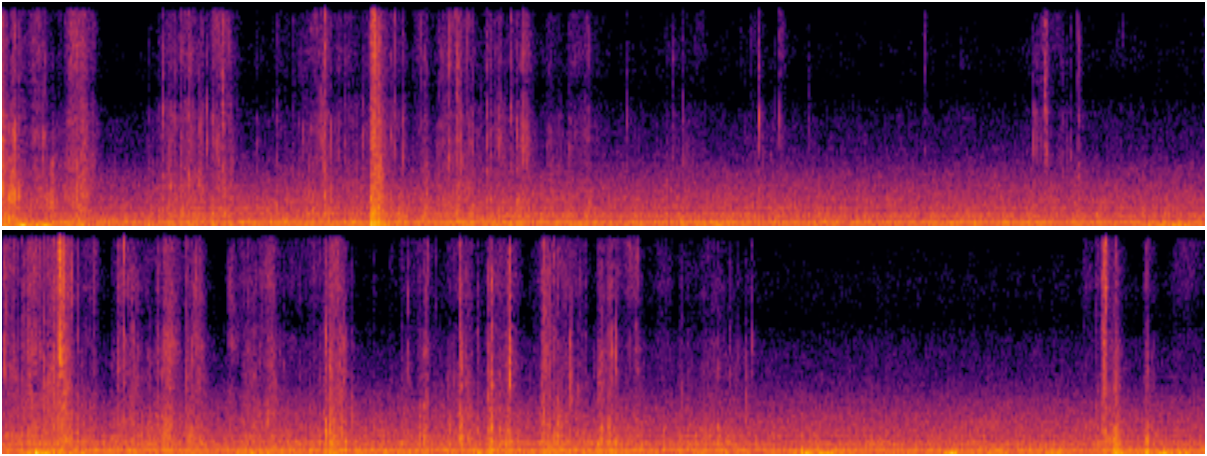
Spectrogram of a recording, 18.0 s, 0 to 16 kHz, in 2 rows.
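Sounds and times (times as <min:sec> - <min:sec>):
plastic packaging crinkling: 0:00.0 - 0:06.0, 0:07.6 - 0:08.2, 0:09.0 - 0:14.8.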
